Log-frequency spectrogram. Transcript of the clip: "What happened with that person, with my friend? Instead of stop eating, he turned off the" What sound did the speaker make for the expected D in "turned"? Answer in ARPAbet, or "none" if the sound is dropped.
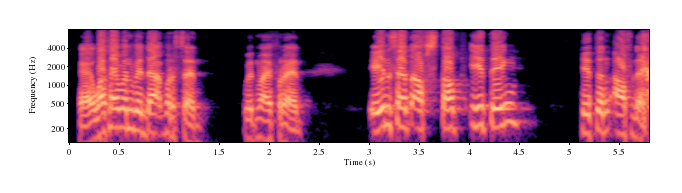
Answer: none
